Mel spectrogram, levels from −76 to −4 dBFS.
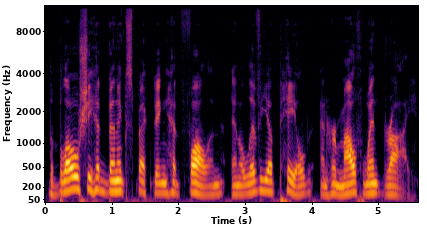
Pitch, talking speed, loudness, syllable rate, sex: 125 Hz, 170 wpm, -19 LUFS, 4.1 syllables/s, male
